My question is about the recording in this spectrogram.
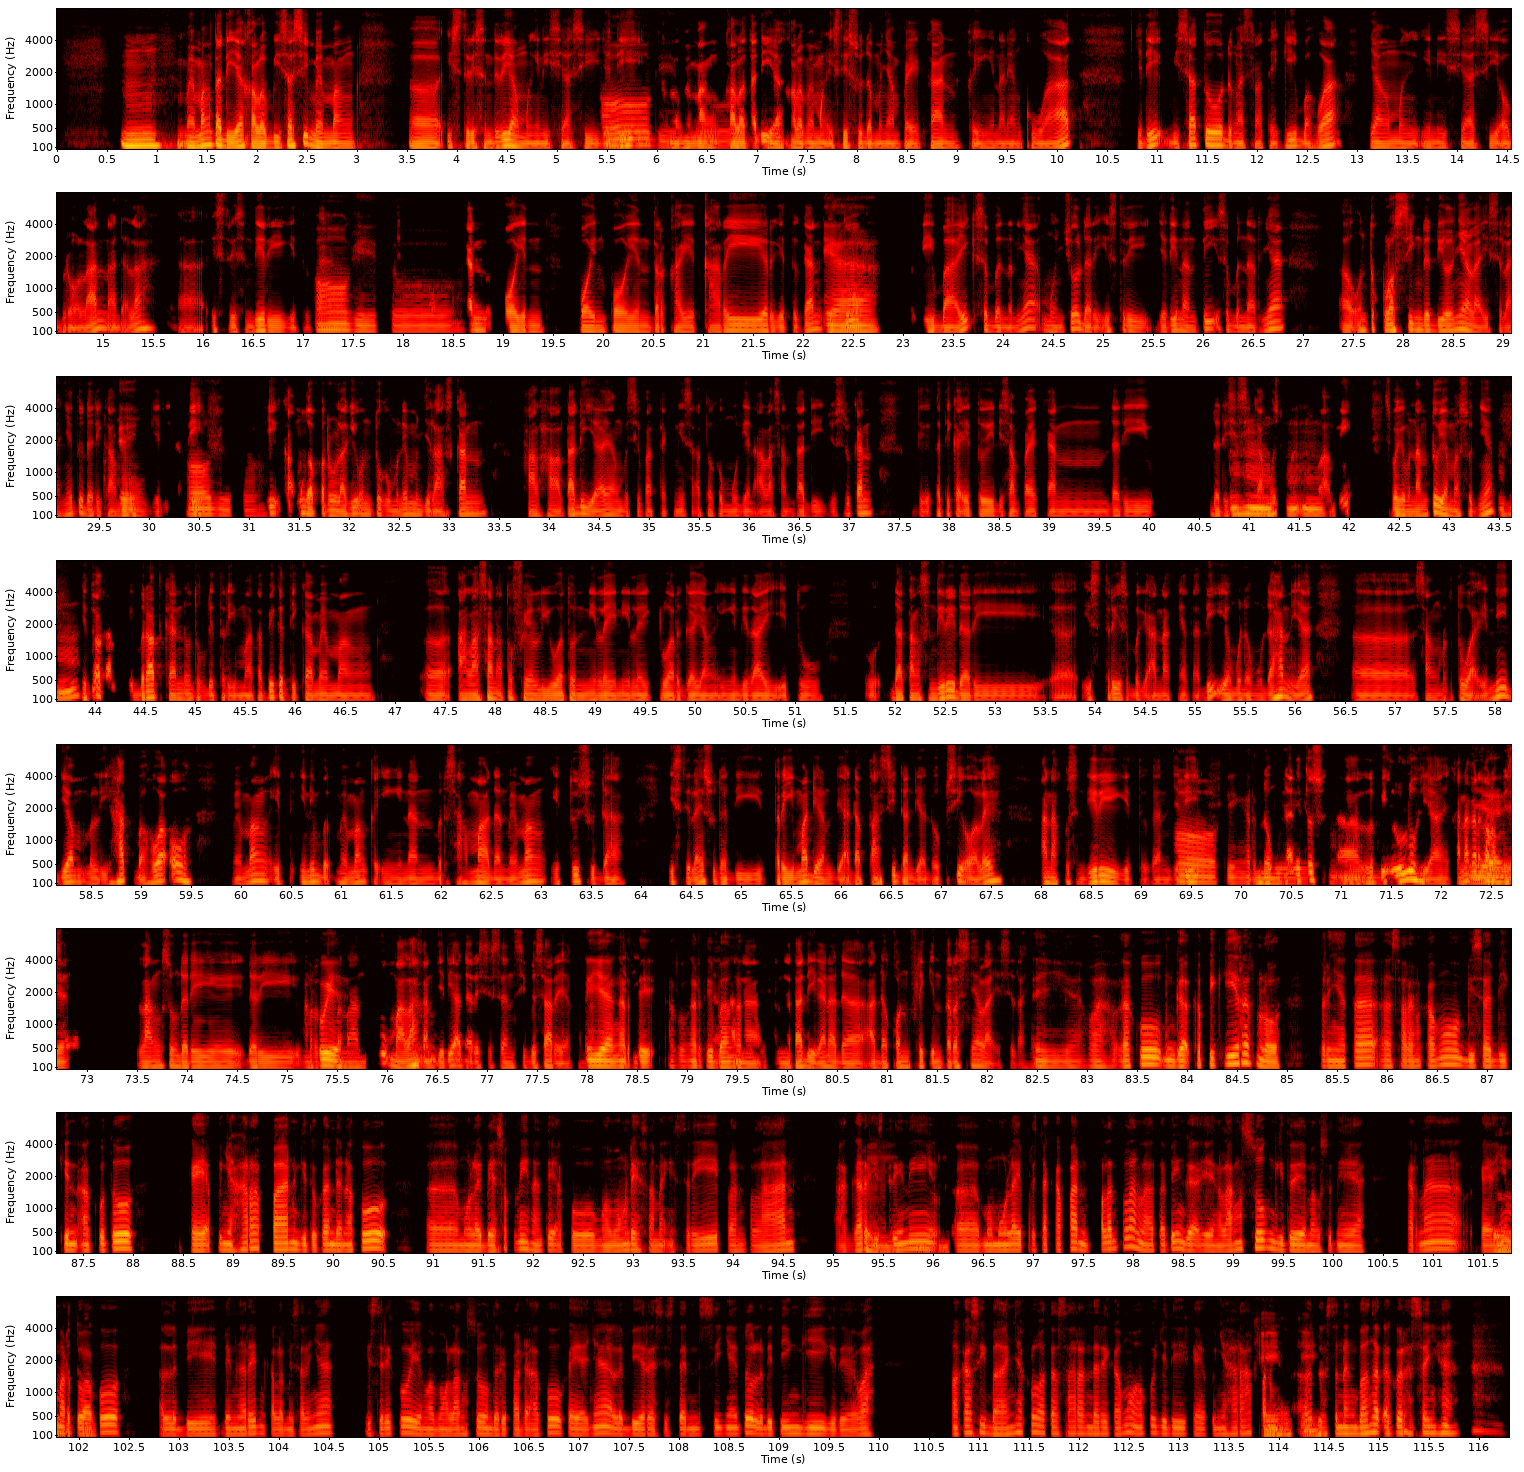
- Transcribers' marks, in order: unintelligible speech; in English: "closing the deal-nya"; in English: "value"; tapping; in English: "interest-nya"
- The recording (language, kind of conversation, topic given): Indonesian, advice, Bagaimana Anda menghadapi konflik antara tujuan karier dan kehidupan pribadi Anda?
